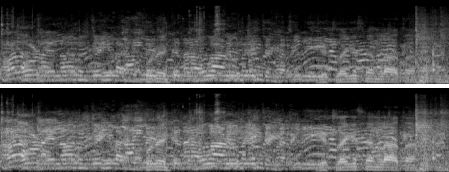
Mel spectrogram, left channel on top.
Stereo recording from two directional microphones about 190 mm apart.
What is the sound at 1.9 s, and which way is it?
Speech, 10° left (ahead or behind).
